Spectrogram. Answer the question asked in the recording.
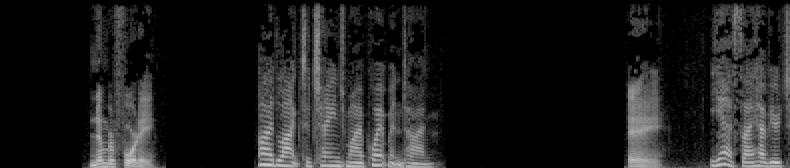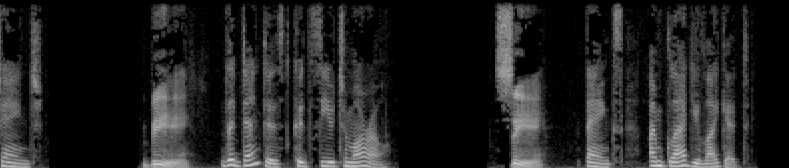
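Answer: B: The dentist could see you tomorrow.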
